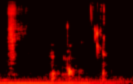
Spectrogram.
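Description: Faint sounds of drinking water through a straw: a short slurp just after the start, then a few soft swallowing clicks.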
